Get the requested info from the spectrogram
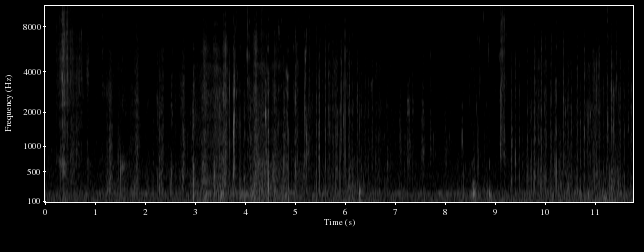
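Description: A person biting into a crispy fried flounder fillet and chewing it: faint crunching with many small clicks.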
